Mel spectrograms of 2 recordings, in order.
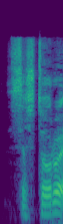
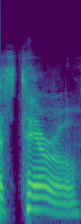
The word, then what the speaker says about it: Sestero: Did I Sestoro? I don't think I. Sestero. Sestero. Okay, I thought I misspelled her last name.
